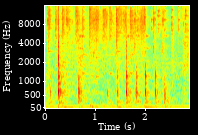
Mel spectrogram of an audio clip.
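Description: Knife chopping leaves and a small piece of onion on a board for a healthy omelette, a steady series of about ten sharp, close taps, some louder, over a low steady hum.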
